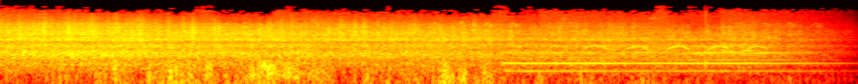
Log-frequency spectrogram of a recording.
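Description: Coaches of a passenger express rolling away at speed, a loud rumble with irregular clatter of wheels over rail joints and points. About five seconds in, a long steady horn note with two tones starts and holds as everything fades out.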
